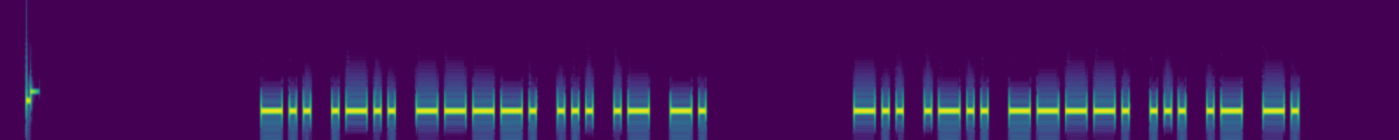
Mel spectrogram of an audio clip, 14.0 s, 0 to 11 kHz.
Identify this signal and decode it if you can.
Morse code, heard as a keyed tone, about 17 wpm, 700 Hz. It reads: DL9SAN DL9SAN
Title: DXCC-100 Call Signs - 6 Characters - Repeated 2x - 17wpm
